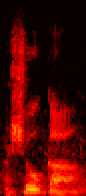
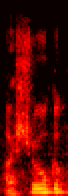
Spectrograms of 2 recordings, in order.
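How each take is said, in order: First: The word ends with a long 'aa' vowel. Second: The word ends on a consonant. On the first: The speaker calls it wrong. "गलत उच्चारण" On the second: The speaker calls it right. "शुद्ध उच्चारण"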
